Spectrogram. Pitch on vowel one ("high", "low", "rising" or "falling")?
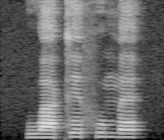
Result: low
